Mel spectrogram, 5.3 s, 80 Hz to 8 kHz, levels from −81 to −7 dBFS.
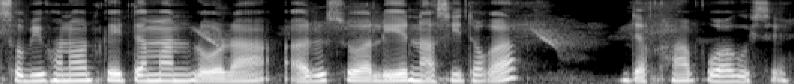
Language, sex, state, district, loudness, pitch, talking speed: Assamese, female, Assam, Kamrup Metropolitan, -14 LUFS, 210 Hz, 115 wpm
